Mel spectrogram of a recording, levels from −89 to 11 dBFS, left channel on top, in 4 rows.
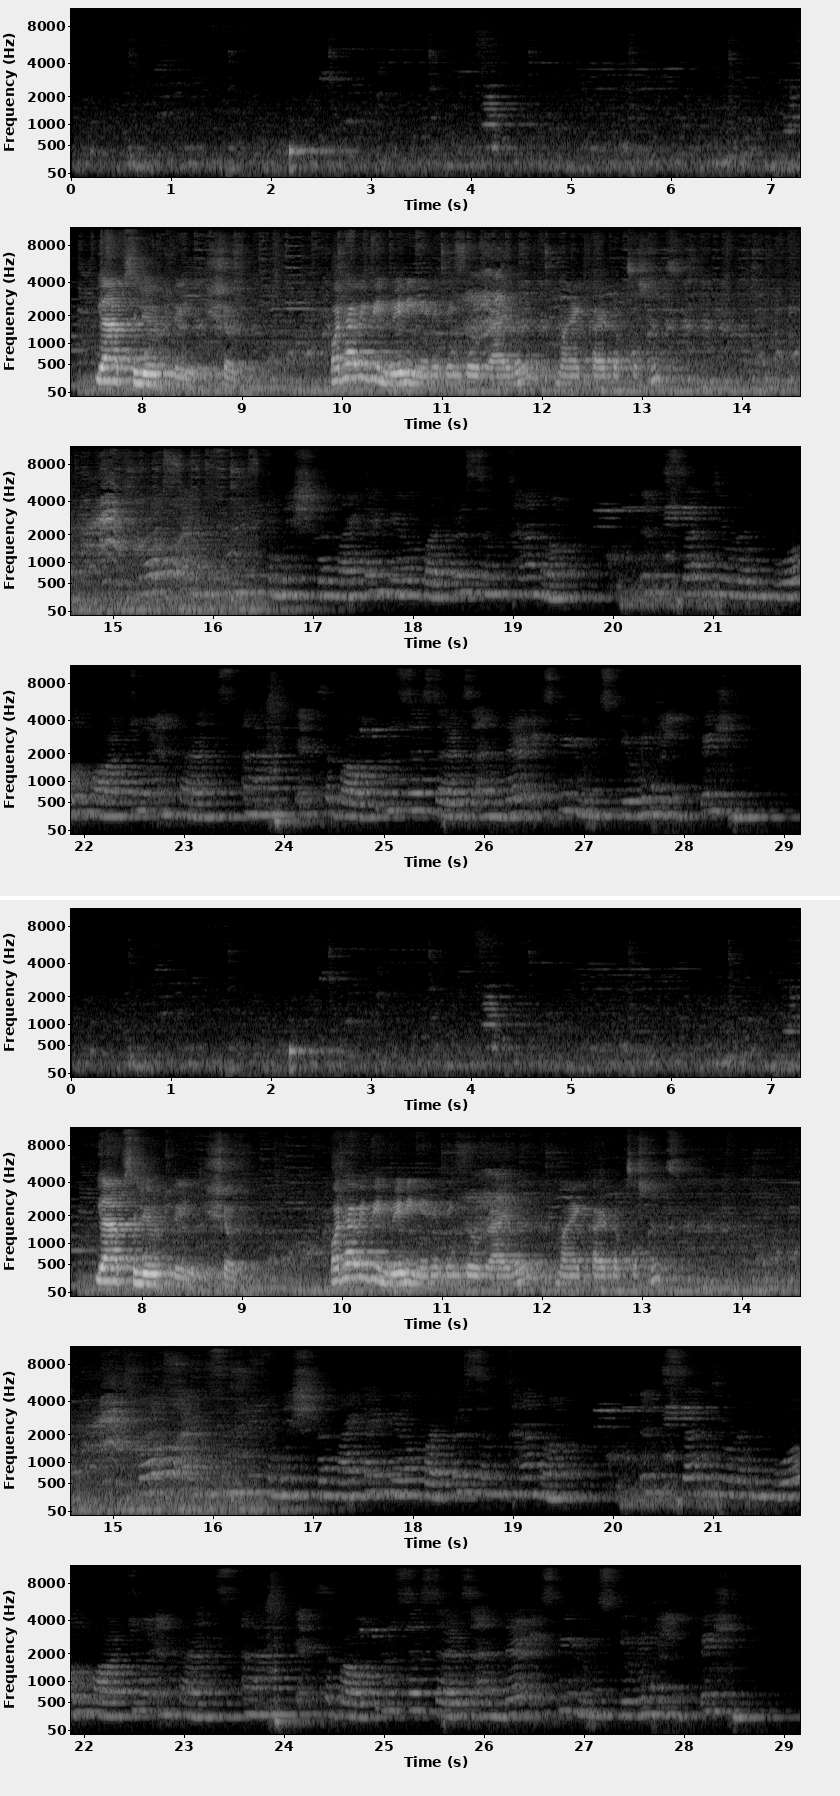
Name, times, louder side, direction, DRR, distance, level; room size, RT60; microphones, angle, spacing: voice 1, 6.5-6.8 7.1-9.0 9.9-13.4 15.1-15.2 19.8-20.2 20.5-20.8, equal, 5° right, 5 dB, 0.6 m, -26 dB
sound 1, 7.3-16.5, left 2 dB, 50° left, 1.5 m, -43 dB
voice 2, 15.2-19.6 20.2-28.7, equal, 55° right, -5 dB, 4.0 m, -47 dB
17.0 x 11.5 x 5.1 m, 1.5 s
head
